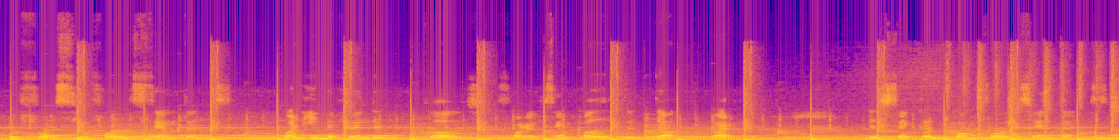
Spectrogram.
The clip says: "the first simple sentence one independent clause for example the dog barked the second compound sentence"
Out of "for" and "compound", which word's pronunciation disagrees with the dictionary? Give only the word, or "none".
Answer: compound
